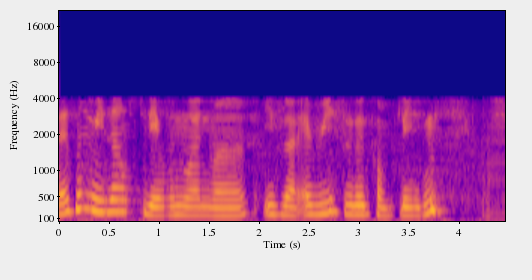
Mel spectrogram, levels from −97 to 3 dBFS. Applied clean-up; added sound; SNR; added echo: neural separator model SepFormer WHAM!.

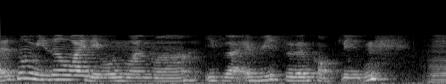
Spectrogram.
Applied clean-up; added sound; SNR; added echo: none; Tick; 20 dB; none.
